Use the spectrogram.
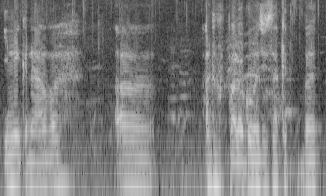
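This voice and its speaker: A man's voice: medium pitch, monotone, quick pace, background noise, close to an everyday voice. A man playing a confused, anxious wounded hero in a fantasy game roleplay.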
